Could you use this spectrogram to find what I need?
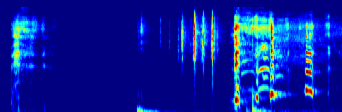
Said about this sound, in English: Also, if you hear a random clicking noise, it's me trying to drink, but I have lip rings and it clicks. Click, click, click.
